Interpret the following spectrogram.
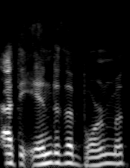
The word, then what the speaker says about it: Bournemouth: first of all with Bournemouth Bournemouth he's going to have to have a big I'm sorry. Yeah. I think it's called I think it's pronounced Bornemouth. I think that's how you say that.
